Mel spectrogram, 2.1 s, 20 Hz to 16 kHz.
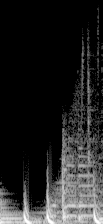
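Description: Hip-hop beat played on an Akai MPC 2500 sampler: deep kick drums that drop sharply in pitch, four of them in two seconds, over a held low bass tone, with a brighter, fuller hit joining in about the middle.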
